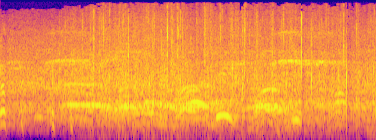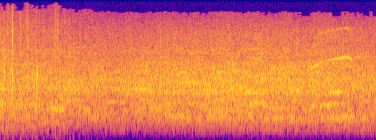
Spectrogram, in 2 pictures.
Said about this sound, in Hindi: ना, मैं करूं तो खूब ताली बजाते हो, आपको करने की बात आए तो उठ जाते हो।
